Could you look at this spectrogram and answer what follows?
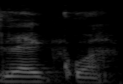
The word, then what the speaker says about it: lengua: But how it's correctly pronounced is lengua with an E, lengua. En qué lengua?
